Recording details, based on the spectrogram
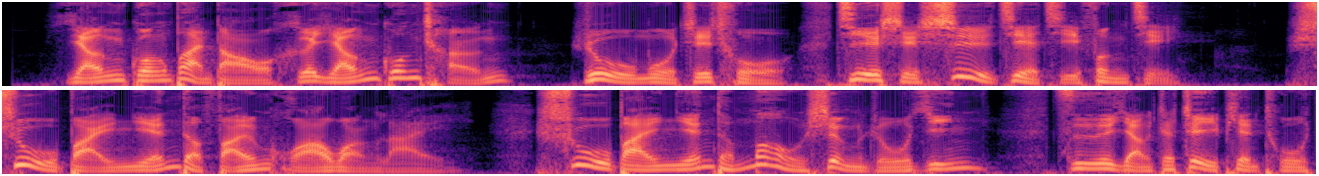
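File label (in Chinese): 男厚重大气-地产大气抒情, 国语男声配音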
